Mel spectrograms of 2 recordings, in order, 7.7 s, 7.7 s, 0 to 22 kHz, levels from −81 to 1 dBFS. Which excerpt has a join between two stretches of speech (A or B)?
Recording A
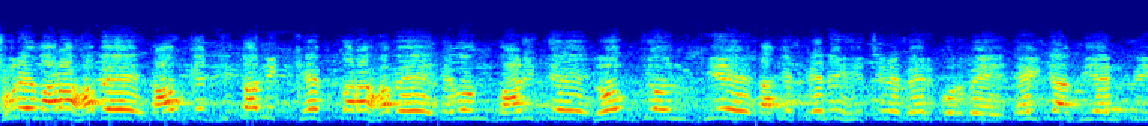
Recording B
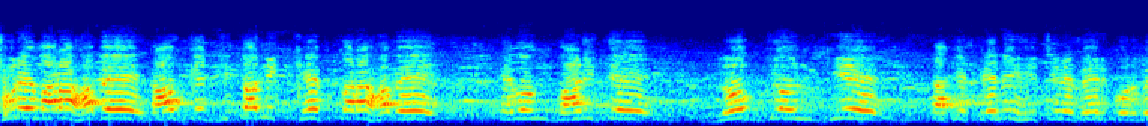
A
